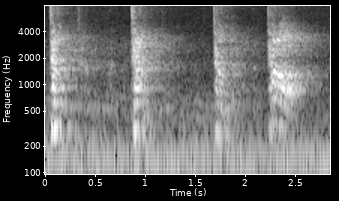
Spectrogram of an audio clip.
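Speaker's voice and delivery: put-on punchy mouthed drum hits with accents; accented drum beats. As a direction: hit each beat with character. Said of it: "sounded like this".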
